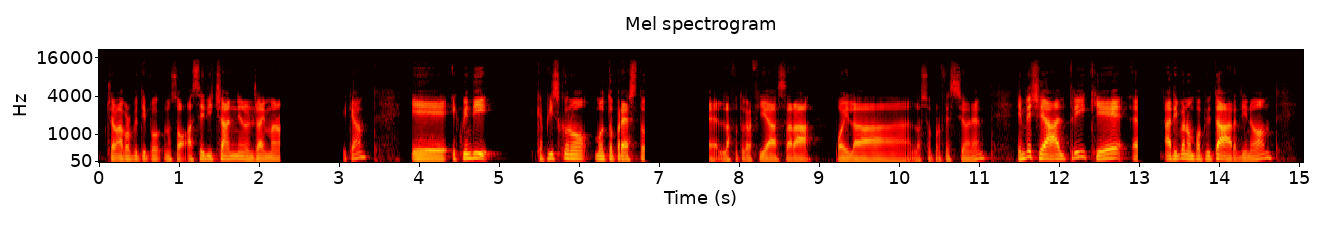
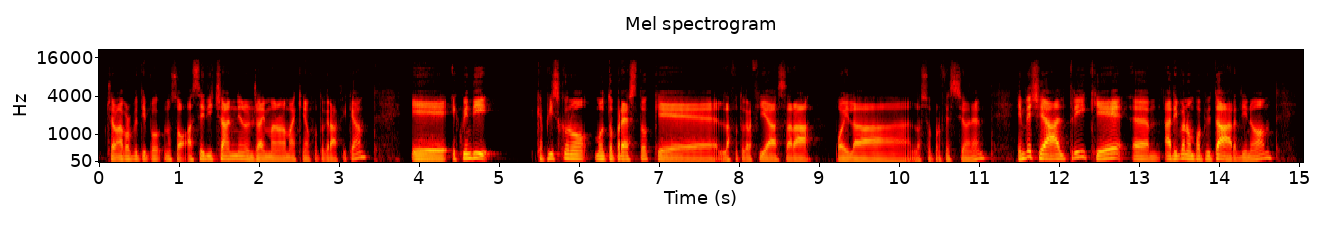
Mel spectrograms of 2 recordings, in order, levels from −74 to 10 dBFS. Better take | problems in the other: second | audio cutting out; at 2.5 s for 1 s, at 7 s for 1 s and at 13 s

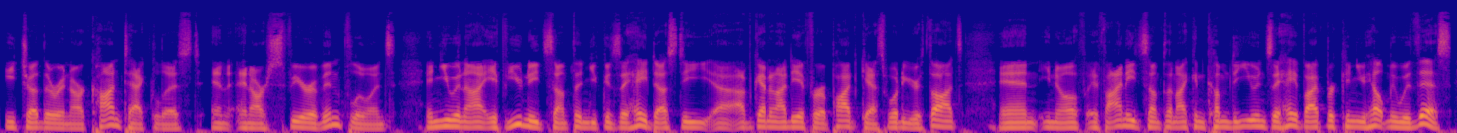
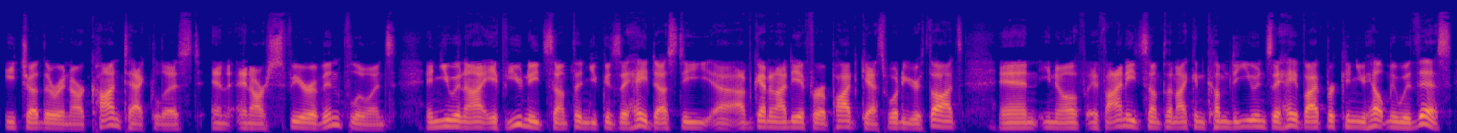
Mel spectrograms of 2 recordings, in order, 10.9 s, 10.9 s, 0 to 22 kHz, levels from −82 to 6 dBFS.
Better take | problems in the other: first | thin; very slightly; fading below 250 Hz

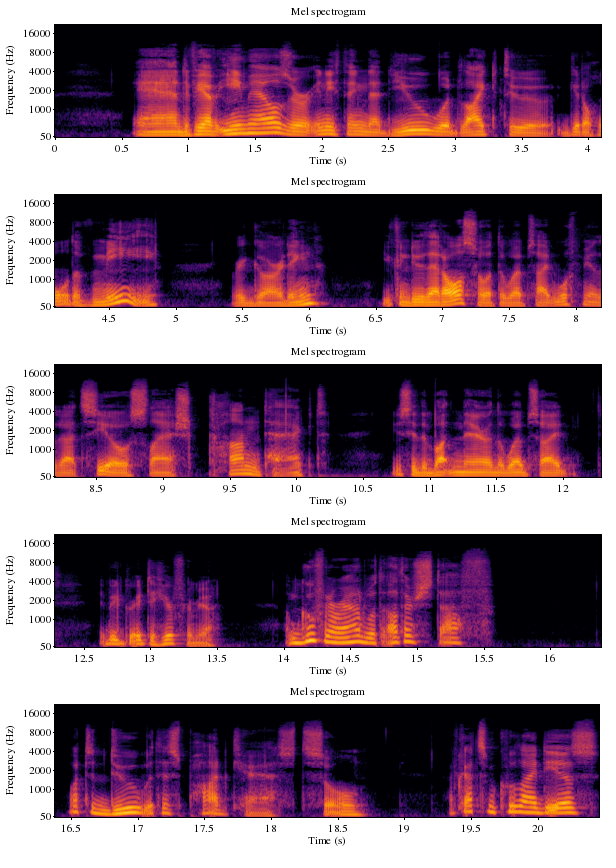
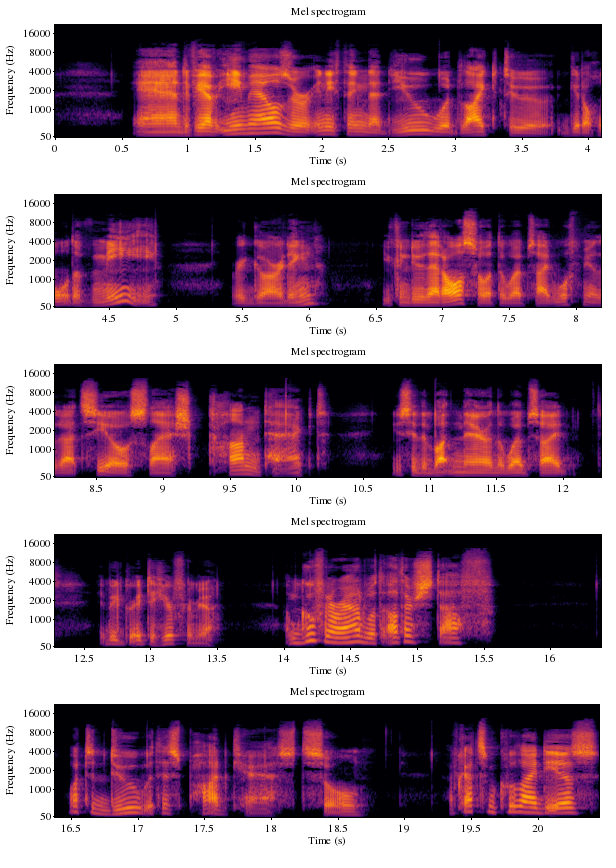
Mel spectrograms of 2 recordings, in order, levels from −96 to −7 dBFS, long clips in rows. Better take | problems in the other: first | thin; very; fading below 950 Hz

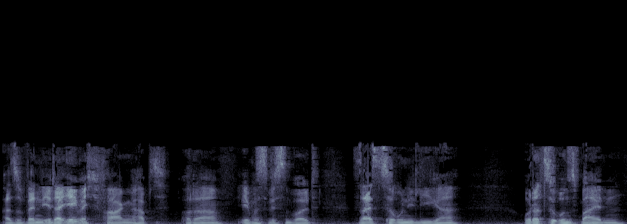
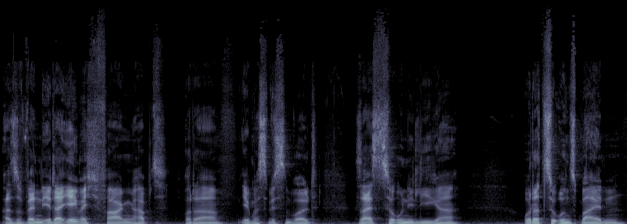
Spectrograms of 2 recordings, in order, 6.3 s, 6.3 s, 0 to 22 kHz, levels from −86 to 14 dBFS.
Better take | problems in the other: second | garbled, watery; badly; nothing above 7.5 kHz

